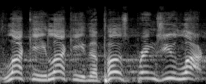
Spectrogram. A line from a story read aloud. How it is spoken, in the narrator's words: yelled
